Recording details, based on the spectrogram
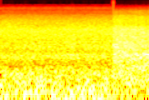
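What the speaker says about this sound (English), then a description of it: "There's the water coming down, and we're on the bridge." Vernal Falls in Yosemite roars as a steady, loud, unbroken wash of falling water heard up close from a bridge on the trail, dense and constant throughout with no voices.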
